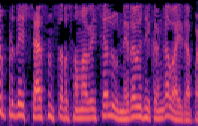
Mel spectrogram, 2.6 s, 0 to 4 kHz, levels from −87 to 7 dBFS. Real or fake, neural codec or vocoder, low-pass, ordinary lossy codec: real; none; 3.6 kHz; none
